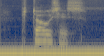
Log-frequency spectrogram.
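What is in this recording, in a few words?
"ptosis", Dutch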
